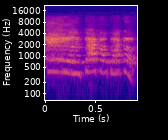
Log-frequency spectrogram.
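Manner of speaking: acted, sudden screaming, pitched very high. Retelling a man with a gun yelling at the crowd: imitating someone screaming. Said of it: "he just starts screaming".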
